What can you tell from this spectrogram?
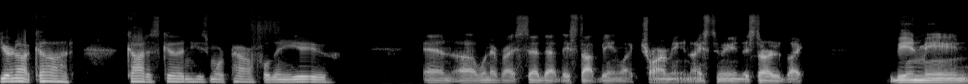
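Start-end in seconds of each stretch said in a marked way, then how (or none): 0.0-3.3 high, contained scream. Recounting a confrontation with entities, reenact screaming at them. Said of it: "but I screamed".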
